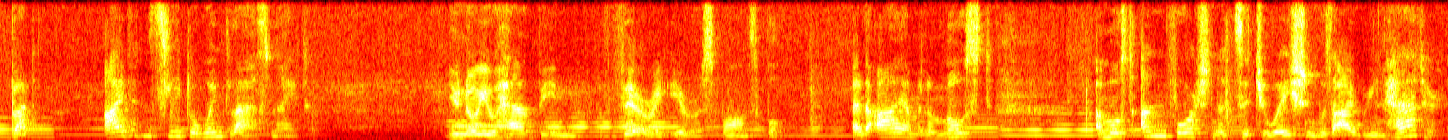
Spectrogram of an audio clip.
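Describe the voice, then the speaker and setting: An anxious, genteel middle-aged mother in an old gothic TV soap. She is polite but fretful and hesitant, with very expressive pitch and music behind her. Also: a little slow, long pauses, poor audio. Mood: worried, reproving. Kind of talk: gothic soap opera acting.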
